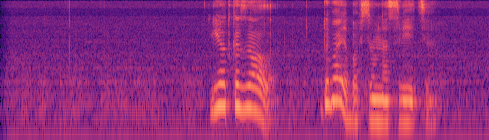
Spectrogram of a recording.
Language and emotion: Russian, sad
